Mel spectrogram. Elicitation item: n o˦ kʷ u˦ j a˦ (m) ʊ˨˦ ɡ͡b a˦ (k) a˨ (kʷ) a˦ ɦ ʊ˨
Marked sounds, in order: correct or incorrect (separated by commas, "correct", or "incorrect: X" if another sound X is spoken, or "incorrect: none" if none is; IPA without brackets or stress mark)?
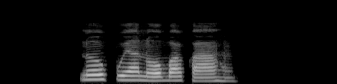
incorrect: n, correct, incorrect: none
